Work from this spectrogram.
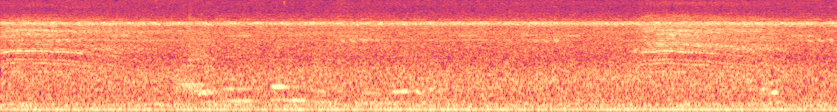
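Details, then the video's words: September evening garden crickets keep up an unbroken high-pitched trill, steady in tone, over a constant low hum, with a few soft faint background sounds drifting in and out. "garden crickets"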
